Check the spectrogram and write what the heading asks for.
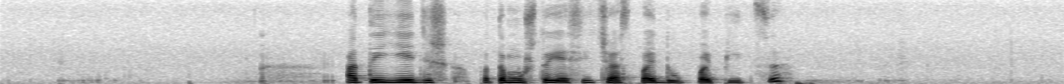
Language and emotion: Russian, neutral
